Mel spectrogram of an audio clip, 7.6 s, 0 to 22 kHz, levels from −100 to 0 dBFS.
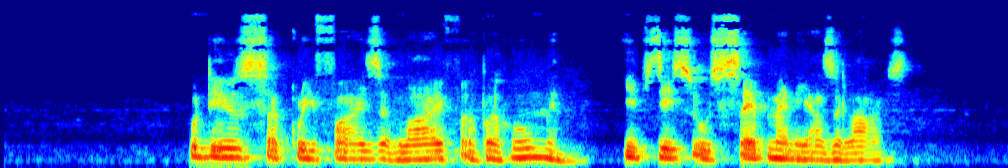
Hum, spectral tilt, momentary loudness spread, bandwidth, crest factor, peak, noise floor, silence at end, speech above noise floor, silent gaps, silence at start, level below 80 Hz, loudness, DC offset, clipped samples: none; -6 dB/octave; 9 LU; 16.5 kHz; 18 dB; -2 dBFS; -75 dBFS; 0.8 s; 57 dB; none; 1.45 s; -60 dBFS; -19 LUFS; under 0.1%; under 0.1%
